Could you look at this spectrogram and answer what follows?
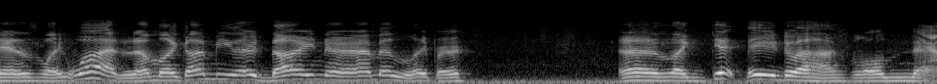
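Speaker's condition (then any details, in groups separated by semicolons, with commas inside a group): Friedreich ataxia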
